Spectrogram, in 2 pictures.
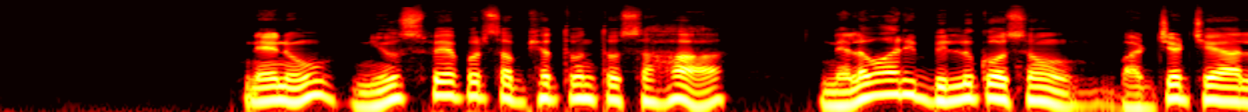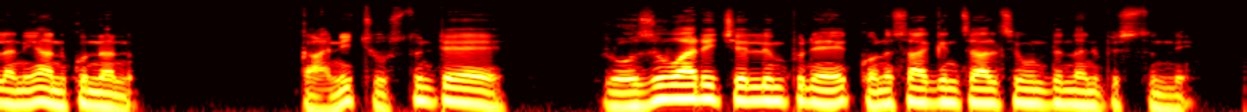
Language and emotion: Telugu, sad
